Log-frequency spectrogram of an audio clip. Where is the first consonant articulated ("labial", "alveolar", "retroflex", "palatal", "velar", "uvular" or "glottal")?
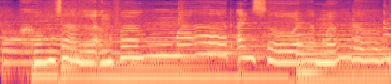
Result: velar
